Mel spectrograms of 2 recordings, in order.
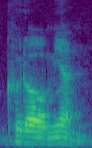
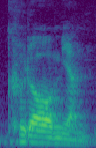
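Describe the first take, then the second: The two takes are said the same way.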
